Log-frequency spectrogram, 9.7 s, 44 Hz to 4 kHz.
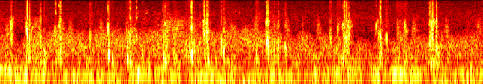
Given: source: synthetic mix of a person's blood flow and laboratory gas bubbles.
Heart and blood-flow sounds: Doppler ultrasound of blood flow; subclavian vein
0.05-0.33 s: bubbles
0.49-0.85 s: bubbles
0.88-0.96 s: bubbles
1.09-1.30 s: bubbles
1.78-1.87 s: bubbles
2.13-2.30 s: bubbles
2.52-2.76 s: bubbles
2.83-2.90 s: bubbles
3.24-4.25 s: bubbles
4.40-4.75 s: bubbles
5.11-5.20 s: bubbles
5.31-5.60 s: bubbles
5.69-5.77 s: bubbles
6.59-6.67 s: bubbles
6.74-7.08 s: bubbles
7.50-7.79 s: bubbles
7.93-8.19 s: bubbles
8.56-8.88 s: bubbles
From the record:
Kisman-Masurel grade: 243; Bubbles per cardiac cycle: several, 3 to 8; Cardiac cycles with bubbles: 100%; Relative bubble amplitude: loud (0.450 to 0.775); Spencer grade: 3 (all of the cardiac periods contain showers or single bubble signals, but not dominating or overriding the cardiac motion signals); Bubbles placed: anywhere in the cardiac cycle

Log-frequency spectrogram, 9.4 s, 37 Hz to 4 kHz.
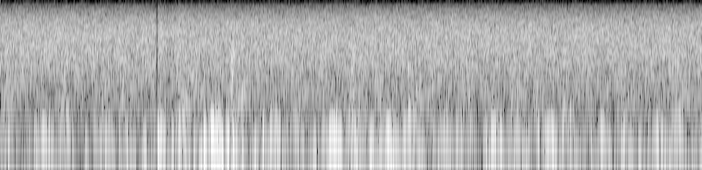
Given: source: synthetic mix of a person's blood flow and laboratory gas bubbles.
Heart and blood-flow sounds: Doppler ultrasound of blood flow; precordium
no bubbles
From the record:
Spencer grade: 0 (complete lack of bubble signals)

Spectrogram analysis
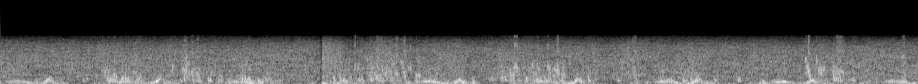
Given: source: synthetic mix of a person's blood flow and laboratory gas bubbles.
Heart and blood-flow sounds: Doppler ultrasound of blood flow; precordium
0.00-0.02 s: bubbles
0.81-1.48 s: bubbles
1.69-2.25 s: bubbles
2.36-2.68 s: bubbles
3.30-4.41 s: bubbles
4.71-4.77 s: bubbles
4.87-5.68 s: bubbles
5.85-6.00 s: bubbles
6.15-6.27 s: bubbles
6.31-6.40 s: bubbles
6.57-7.02 s: bubbles
7.13-7.23 s: bubbles
7.36-7.45 s: bubbles
8.02-8.72 s: bubbles
9.00-9.10 s: bubbles
From the record:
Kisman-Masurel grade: 343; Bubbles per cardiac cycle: rolling drumbeat, 9 or more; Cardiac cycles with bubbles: 100%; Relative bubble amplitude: loud (0.450 to 0.775); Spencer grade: 3 (all of the cardiac periods contain showers or single bubble signals, but not dominating or overriding the cardiac motion signals); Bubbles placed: only in the low amplitude regions of the cardiac cycle

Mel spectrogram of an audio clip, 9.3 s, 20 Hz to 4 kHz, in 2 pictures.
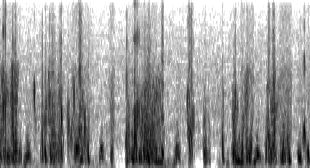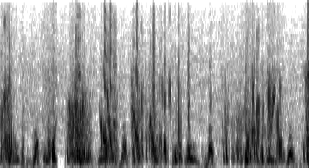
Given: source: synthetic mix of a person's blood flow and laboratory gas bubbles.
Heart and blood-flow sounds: Doppler ultrasound of blood flow; precordium
0.00-0.33 s: bubbles
0.49-0.55 s: bubbles
0.60-0.97 s: bubbles
1.00-1.37 s: bubbles
1.65-1.73 s: bubbles
1.87-2.48 s: bubbles
2.79-2.93 s: bubbles
3.03-3.17 s: bubbles
3.30-3.38 s: bubbles
3.46-3.80 s: bubbles
3.96-4.38 s: bubbles
4.45-4.90 s: bubbles
4.97-5.03 s: bubbles
5.28-5.52 s: bubbles
5.62-6.04 s: bubbles
6.13-6.44 s: bubbles
6.60-7.41 s: bubbles
7.46-7.52 s: bubbles
7.96-8.94 s: bubbles
9.17-9.29 s: bubbles
From the record:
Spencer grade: 3 (all of the cardiac periods contain showers or single bubble signals, but not dominating or overriding the cardiac motion signals); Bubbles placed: only in the low amplitude regions of the cardiac cycle

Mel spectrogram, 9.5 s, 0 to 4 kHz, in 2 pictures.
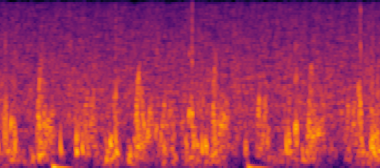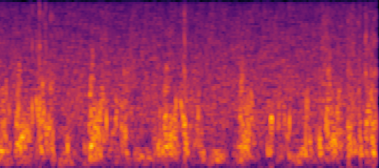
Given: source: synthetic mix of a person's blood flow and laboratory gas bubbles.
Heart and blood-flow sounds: Doppler ultrasound of blood flow; precordium
0.00-0.27 s: bubbles
0.76-0.84 s: bubbles
0.94-1.12 s: bubbles
1.33-1.55 s: bubbles
1.97-2.16 s: bubbles
2.29-2.67 s: bubbles
3.09-3.15 s: bubbles
3.59-3.79 s: bubbles
4.48-4.62 s: bubbles
4.65-4.94 s: bubbles
5.17-5.47 s: bubbles
5.61-5.68 s: bubbles
6.09-6.16 s: bubbles
6.29-6.43 s: bubbles
6.69-6.90 s: bubbles
6.96-7.21 s: bubbles
8.09-8.23 s: bubbles
8.38-8.45 s: bubbles
8.58-8.84 s: bubbles
9.11-9.49 s: bubbles
From the record:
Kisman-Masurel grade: 243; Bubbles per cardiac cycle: several, 3 to 8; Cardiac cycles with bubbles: 100%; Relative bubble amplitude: loud (0.450 to 0.775); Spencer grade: 3 (all of the cardiac periods contain showers or single bubble signals, but not dominating or overriding the cardiac motion signals); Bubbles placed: only in the low amplitude regions of the cardiac cycle

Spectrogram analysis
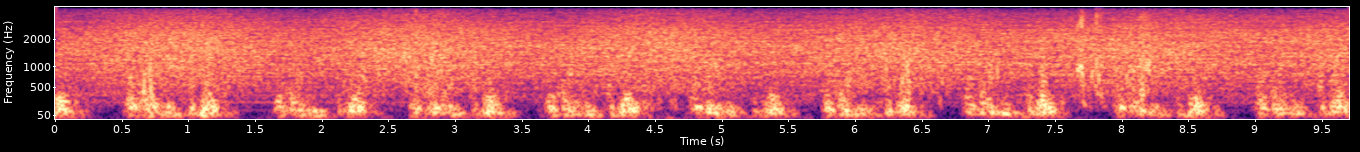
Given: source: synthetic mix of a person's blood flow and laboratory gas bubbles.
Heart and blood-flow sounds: Doppler ultrasound of blood flow; precordium
2.11-2.48 s: bubbles
2.61-3.03 s: bubbles
4.27-4.55 s: bubbles
4.59-4.71 s: bubbles
6.33-6.47 s: bubbles
6.61-6.66 s: bubbles
7.04-7.10 s: bubbles
7.64-7.89 s: bubbles
7.96-8.24 s: bubbles
From the record:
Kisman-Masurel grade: 221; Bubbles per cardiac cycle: several, 3 to 8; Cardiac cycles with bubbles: 10 to 50%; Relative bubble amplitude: barely perceptible (0.100 to 0.250); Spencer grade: 2 (many but less than half of the cardiac periods contain bubble signals, singularly or in groups); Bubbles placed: anywhere in the cardiac cycle

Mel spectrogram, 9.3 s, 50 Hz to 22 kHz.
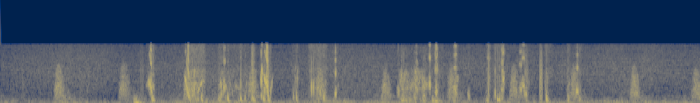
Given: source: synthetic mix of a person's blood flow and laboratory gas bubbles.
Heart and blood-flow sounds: Doppler ultrasound of blood flow; subclavian vein
1.94-2.09 s: bubbles
2.43-2.74 s: bubbles
2.90-3.63 s: bubbles
3.88-4.00 s: bubbles
4.11-4.37 s: bubbles
4.42-4.51 s: bubbles
5.28-5.92 s: bubbles
6.02-6.12 s: bubbles
6.22-6.27 s: bubbles
6.46-6.54 s: bubbles
6.56-6.74 s: bubbles
6.91-7.05 s: bubbles
7.25-7.36 s: bubbles
7.54-7.60 s: bubbles
7.66-7.75 s: bubbles
From the record:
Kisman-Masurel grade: 233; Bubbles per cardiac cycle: several, 3 to 8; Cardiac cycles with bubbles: 50 to 99%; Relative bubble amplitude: loud (0.450 to 0.775); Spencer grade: 3 (all of the cardiac periods contain showers or single bubble signals, but not dominating or overriding the cardiac motion signals); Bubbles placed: anywhere in the cardiac cycle

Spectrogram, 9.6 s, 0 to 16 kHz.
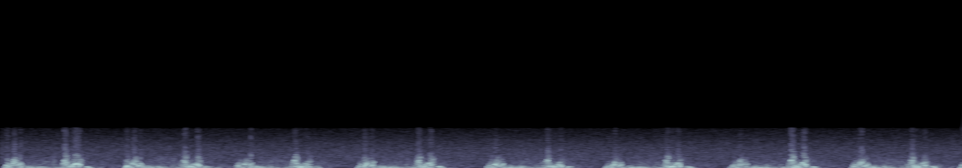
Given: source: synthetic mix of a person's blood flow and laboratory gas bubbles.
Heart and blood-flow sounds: Doppler ultrasound of blood flow; precordium
no bubbles
From the record:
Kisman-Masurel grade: 000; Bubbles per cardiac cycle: 0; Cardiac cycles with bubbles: 0%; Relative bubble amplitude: no bubbles discernible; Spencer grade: 0 (complete lack of bubble signals)

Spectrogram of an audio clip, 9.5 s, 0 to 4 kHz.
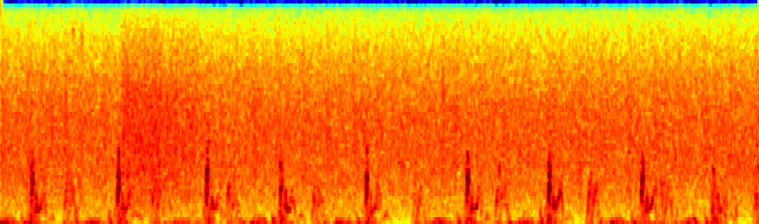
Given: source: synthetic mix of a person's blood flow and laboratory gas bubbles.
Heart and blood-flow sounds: Doppler ultrasound of blood flow; precordium
0.42-0.64 s: bubbles
0.84-1.06 s: bubbles
7.99-8.06 s: bubbles
8.40-8.52 s: bubbles
9.03-9.50 s: bubbles
From the record:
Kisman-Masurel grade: 221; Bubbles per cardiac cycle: several, 3 to 8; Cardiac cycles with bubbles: 10 to 50%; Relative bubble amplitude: barely perceptible (0.100 to 0.250); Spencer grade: 2 (many but less than half of the cardiac periods contain bubble signals, singularly or in groups); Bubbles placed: anywhere in the cardiac cycle

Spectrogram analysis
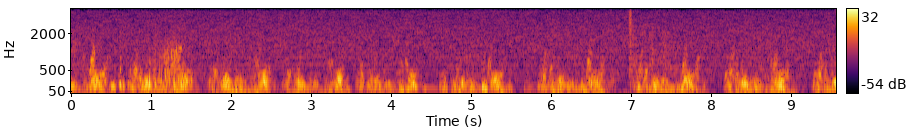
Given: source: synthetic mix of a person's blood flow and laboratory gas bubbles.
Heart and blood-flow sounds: Doppler ultrasound of blood flow; precordium
0.58-0.71 s: bubbles
0.94-1.42 s: bubbles
From the record:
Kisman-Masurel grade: 113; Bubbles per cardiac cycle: 1 to 2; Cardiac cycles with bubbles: 1 to 10%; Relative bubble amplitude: loud (0.450 to 0.775); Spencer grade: 1 (occasional bubble signal discernible with the cardiac motion signal, with majority of cardiac periods free of bubbles); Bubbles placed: only in the low amplitude regions of the cardiac cycle

